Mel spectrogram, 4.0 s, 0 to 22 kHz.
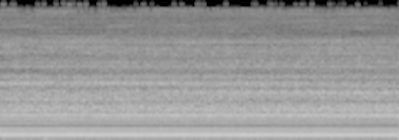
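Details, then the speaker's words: USB rechargeable air pump inflating the plugged motorcycle rear tire from 0 toward 2.4, unit gets very hot: steady, even electric buzz with a constant drone, no hesitation or knocking; normal running. "And we're going to pump this up to 2.4. It's currently at 0. So we're gonna turn it on."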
